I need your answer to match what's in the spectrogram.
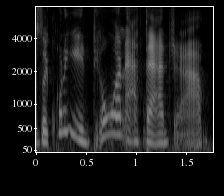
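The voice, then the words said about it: Imitates Marge Simpson's voice. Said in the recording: “I'm pretty good at that accent.”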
